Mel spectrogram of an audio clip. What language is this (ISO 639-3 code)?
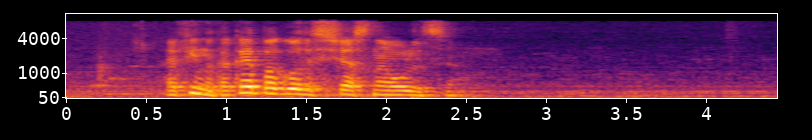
rus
